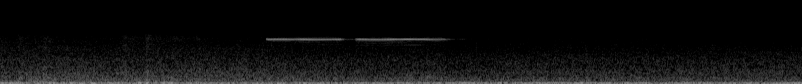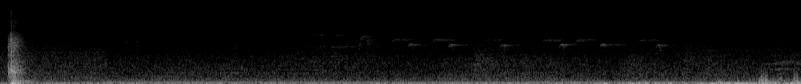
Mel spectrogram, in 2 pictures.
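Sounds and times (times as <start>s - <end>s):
train humming approaching: 0.0s - 16.0s.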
